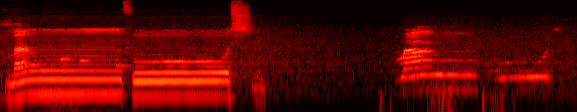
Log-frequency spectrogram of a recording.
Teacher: Manfus, fusnya panjang. Manfus. Bukan ma, enggak panjang.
